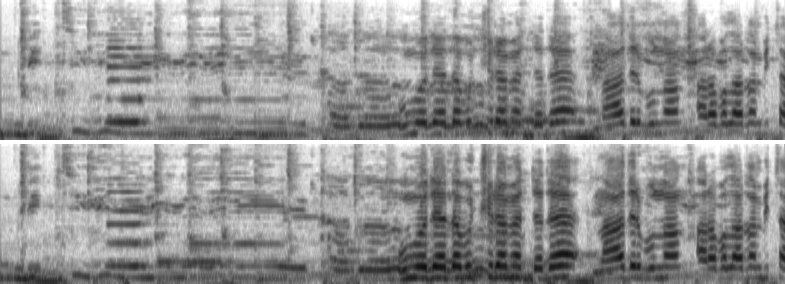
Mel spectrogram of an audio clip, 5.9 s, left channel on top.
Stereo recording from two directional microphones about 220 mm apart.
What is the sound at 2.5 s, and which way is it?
Music, 25° right (ahead or behind).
